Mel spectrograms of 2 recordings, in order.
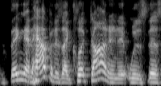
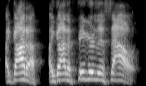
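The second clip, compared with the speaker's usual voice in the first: louder, higher, strained imitation; mock frustrated searcher; 5 semitones higher, 5 dB louder, faster than usual. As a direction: act out someone desperate to solve it.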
